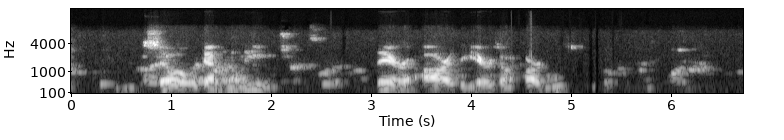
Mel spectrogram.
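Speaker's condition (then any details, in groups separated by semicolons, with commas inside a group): No condition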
